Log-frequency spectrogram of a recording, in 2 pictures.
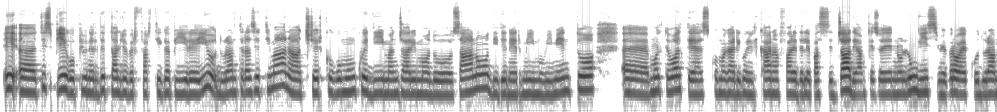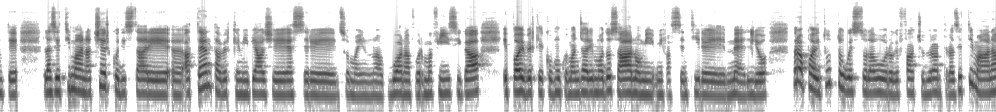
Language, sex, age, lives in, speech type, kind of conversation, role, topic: Italian, female, 25-29, Italy, conversation, advice, user, Come posso mantenere abitudini salutari durante il weekend fuori casa?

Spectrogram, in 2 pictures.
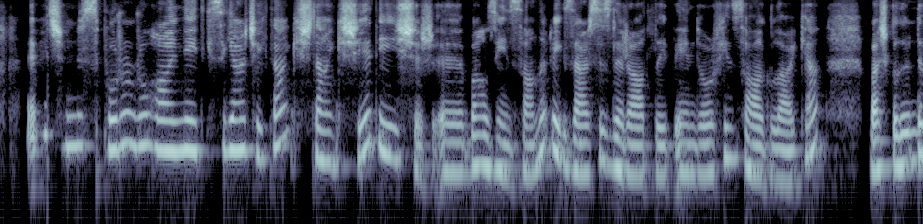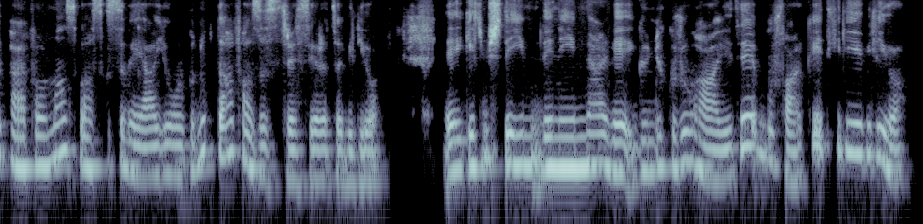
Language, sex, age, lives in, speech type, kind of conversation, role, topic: Turkish, female, 50-54, Italy, read, expert-assistant, expert, Spor yapmanın ruh haline etkisi konusunda neden bu kadar farklı görüşler var?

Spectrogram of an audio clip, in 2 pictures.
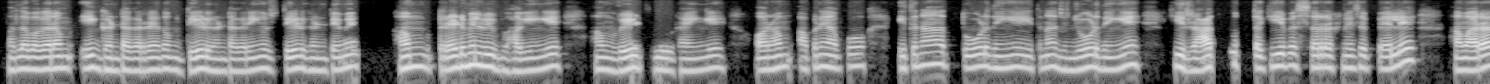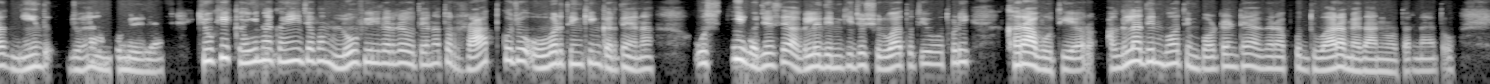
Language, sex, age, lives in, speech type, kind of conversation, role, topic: Hindi, male, 25-29, India, conversation, podcast, guest, Jab motivation low hota tha, tum kya karte the?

